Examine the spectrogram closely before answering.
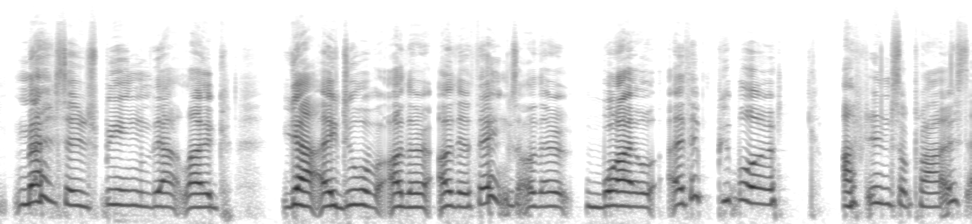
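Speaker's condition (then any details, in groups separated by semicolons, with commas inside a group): Cerebral palsy; very mild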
